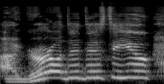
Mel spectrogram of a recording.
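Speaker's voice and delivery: high, amused mock disbelief; incredulous teasing, voice jumps up; mocking cops. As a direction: imitate cops ridiculing him. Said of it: "looking at him and laughing at him".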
